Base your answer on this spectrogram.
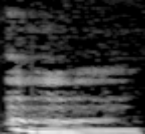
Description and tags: lol i record my voice while playing video games now so that i can save certain things i say, you know, for REAL reactions to use for cartoons and stuff. a lot of my voice clips are from playing games with jumpscares, and that's where my screams and OOOOOOOHs come from. i used to scream ALL the time when playing jumpscare games, but now it's turned into some weird growl thing or somethin, i dunno. so yeah, lots of clips. there are tons of clips that i'm not uploading though. they are exclusively mine!
and for those using my sounds, i am so thrilled XD
woman, english, jump, exclamation, startled, scared, talk, speak, female, scare, voice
